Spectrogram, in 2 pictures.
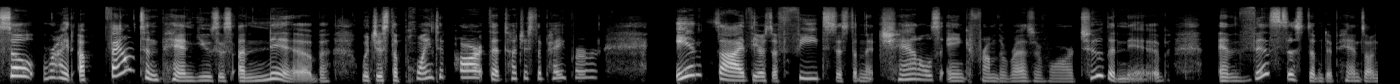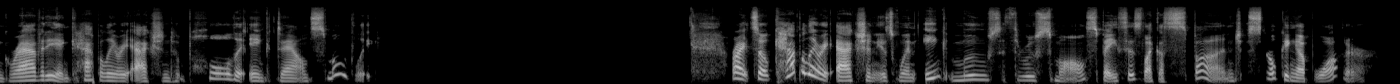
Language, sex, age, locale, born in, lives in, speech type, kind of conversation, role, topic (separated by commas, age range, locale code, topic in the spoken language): English, female, 55-59, en-US, United States, United States, read, expert-assistant, expert, How does a fountain pen control ink flow?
